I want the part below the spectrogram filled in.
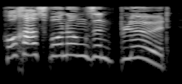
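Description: A woman voicing an eager young girl who talks high and pleading, in a storybook reading. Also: measured pace, a bit bright, no echo. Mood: excited. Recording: slightly dull dry recording.

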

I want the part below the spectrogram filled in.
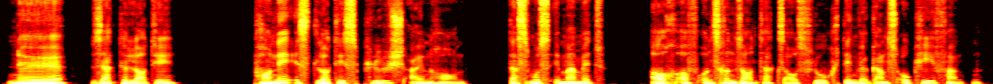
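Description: A lively, expressive man reading a children's story. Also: mid-range voice, unhurried, no echo, studio quality. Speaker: audiobook reader.

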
